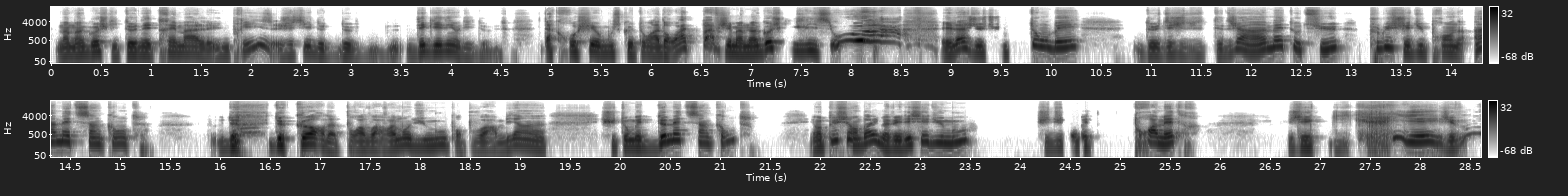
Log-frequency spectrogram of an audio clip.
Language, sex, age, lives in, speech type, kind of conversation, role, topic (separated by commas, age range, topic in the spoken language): French, male, 45-49, France, conversation, podcast, guest, Parle-moi d’un loisir qui te fait vraiment plaisir en ce moment ?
